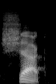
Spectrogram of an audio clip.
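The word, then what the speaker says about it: Shough: shuck that's spelled s h u g but pronounced shuck uh he received his first Power five offer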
